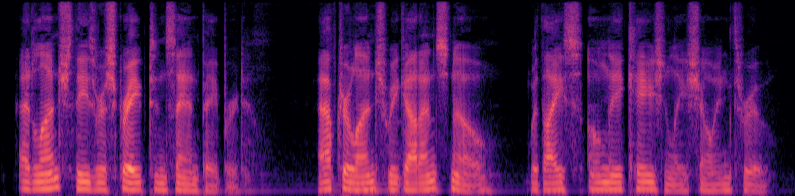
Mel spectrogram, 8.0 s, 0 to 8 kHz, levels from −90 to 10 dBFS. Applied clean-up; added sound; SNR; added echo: neural mask model RNNoise.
